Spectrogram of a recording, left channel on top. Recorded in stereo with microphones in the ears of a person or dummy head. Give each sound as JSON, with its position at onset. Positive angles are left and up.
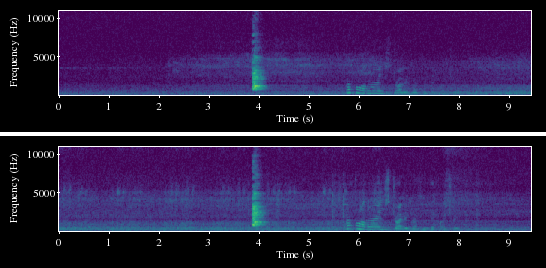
{"t": 3.9, "sound": "a dog barking", "side_deg": -35, "distance_m": 4.0}
{"t": 5.8, "sound": "a woman speaking", "side_deg": -65, "distance_m": 1.5}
